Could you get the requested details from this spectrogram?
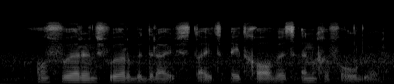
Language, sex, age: Afrikaans, male, 19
